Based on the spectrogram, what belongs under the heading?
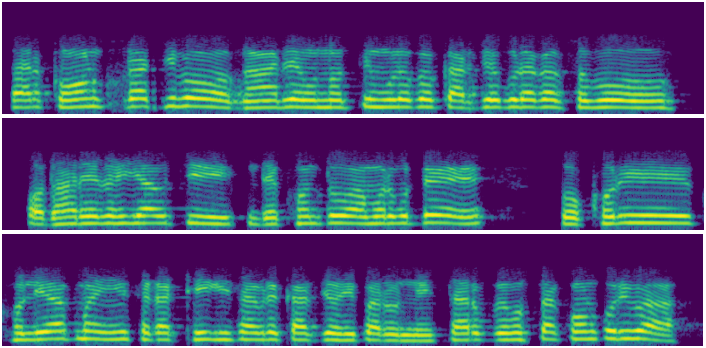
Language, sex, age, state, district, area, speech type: Odia, male, 18-30, Odisha, Nayagarh, rural, conversation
